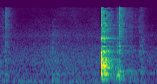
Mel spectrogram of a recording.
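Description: A round cake pan set down on a granite countertop: a sudden metallic clatter about one and a half seconds in, followed by a second, smaller knock.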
